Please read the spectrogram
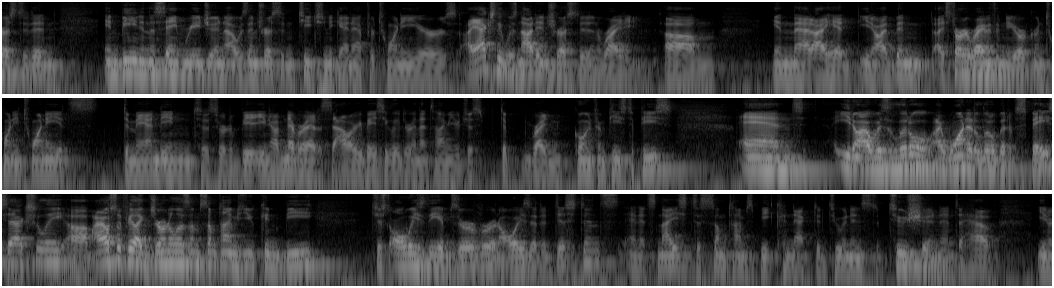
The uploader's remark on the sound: a live show taped on November 11 at the fourth annual NEXTChina Conference at the China Institute in New York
